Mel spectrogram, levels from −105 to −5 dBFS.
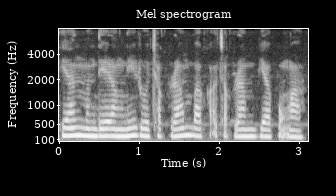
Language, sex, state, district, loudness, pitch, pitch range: Garo, female, Meghalaya, North Garo Hills, -14 LUFS, 190 Hz, 185-195 Hz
